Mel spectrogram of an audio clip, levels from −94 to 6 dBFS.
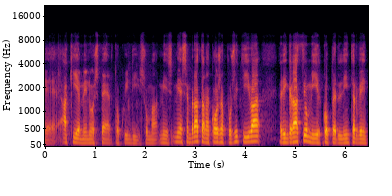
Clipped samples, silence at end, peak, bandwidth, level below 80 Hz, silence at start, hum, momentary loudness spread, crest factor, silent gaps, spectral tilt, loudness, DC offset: under 0.1%; 0.05 s; 0 dBFS; 10 kHz; -58 dBFS; 0 s; none; 15 LU; 20 dB; none; -5.5 dB/octave; -19 LUFS; under 0.1%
